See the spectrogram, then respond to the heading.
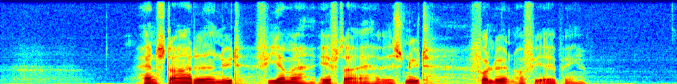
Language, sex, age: Danish, male, 52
